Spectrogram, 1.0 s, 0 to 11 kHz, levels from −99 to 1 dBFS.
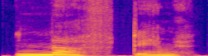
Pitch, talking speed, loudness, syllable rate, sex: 255 Hz, 175 wpm, -13 LUFS, 4.9 syllables/s, female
